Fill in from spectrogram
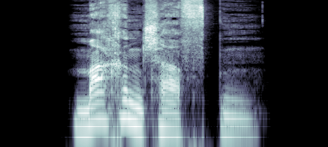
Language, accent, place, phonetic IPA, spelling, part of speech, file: German, Germany, Berlin, [ˈmaxn̩ˌʃaftn̩], Machenschaften, noun, De-Machenschaften.ogg
- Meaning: plural of Machenschaft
